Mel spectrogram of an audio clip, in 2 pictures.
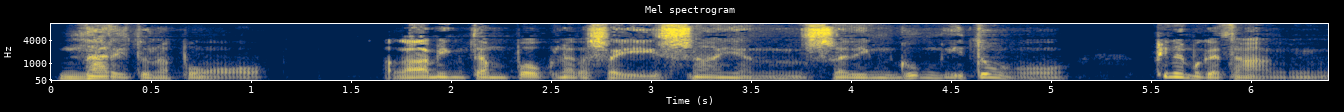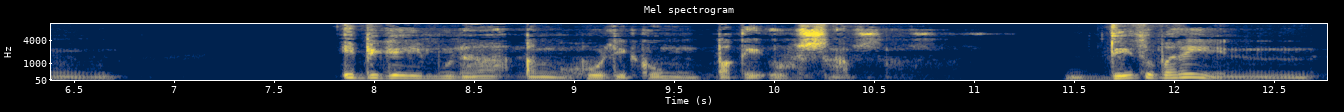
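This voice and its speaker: A man announcing a Filipino radio drama in a scripted, dramatic style with a raspy voice. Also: low-pitched, huge pitch swings, slow pace, long pauses, darkish tone. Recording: music behind the announcer. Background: music.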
